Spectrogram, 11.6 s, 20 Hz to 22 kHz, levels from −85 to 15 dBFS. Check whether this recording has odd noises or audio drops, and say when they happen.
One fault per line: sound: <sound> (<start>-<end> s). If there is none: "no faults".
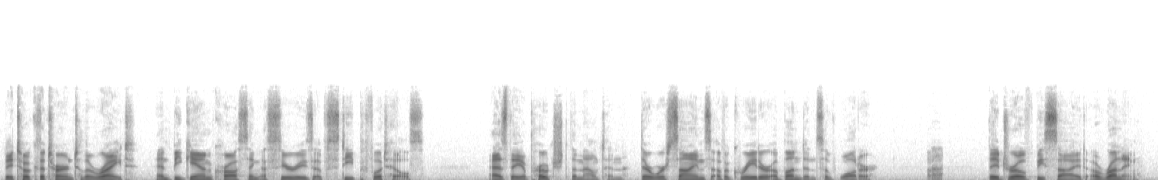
sound: laugh (9.3-9.4 s)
